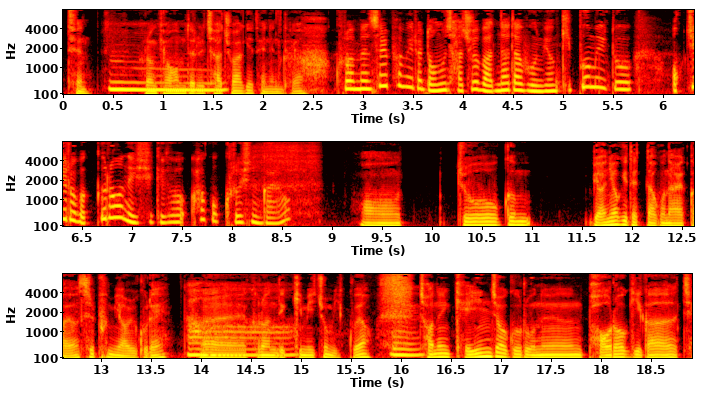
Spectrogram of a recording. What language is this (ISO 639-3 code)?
kor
